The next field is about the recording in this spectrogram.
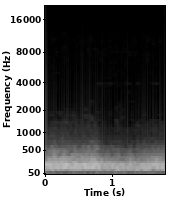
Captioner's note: heavy thunder fx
